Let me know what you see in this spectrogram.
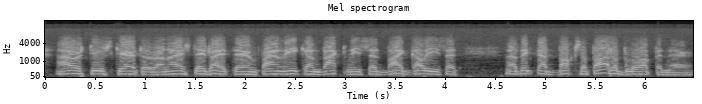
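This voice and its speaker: A man with a Canadian accent talks fairly quickly at a fairly high pitch. His pitch varies in an ordinary way, and there is noticeable background noise. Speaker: retired miner. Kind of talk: oral history interview.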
